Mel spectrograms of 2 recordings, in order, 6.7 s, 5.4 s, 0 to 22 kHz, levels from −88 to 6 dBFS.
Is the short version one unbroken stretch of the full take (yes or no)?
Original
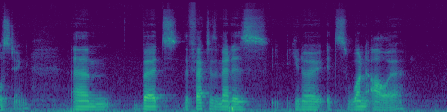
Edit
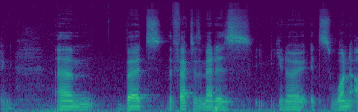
yes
